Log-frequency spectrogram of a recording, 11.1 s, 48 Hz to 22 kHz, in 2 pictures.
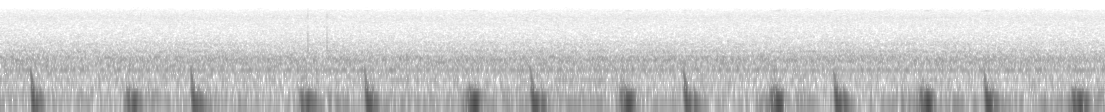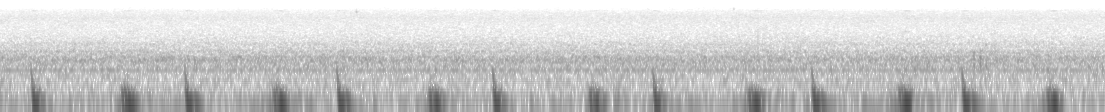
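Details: Normal-sounding heartbeat: steady, regular paired thumps at about 79 beats a minute over a faint hum.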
